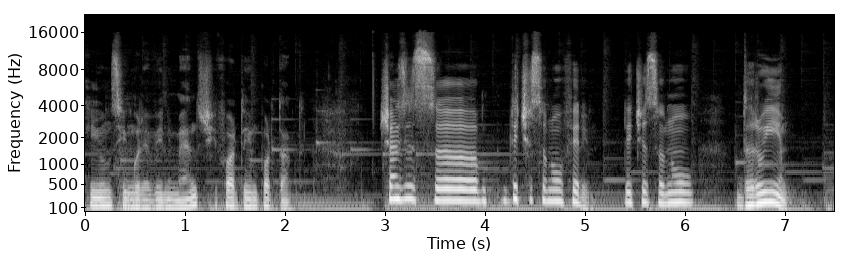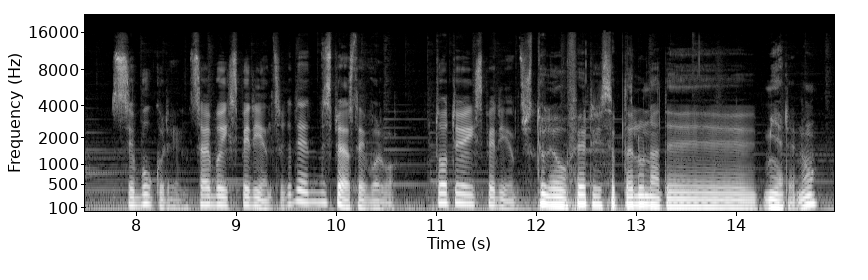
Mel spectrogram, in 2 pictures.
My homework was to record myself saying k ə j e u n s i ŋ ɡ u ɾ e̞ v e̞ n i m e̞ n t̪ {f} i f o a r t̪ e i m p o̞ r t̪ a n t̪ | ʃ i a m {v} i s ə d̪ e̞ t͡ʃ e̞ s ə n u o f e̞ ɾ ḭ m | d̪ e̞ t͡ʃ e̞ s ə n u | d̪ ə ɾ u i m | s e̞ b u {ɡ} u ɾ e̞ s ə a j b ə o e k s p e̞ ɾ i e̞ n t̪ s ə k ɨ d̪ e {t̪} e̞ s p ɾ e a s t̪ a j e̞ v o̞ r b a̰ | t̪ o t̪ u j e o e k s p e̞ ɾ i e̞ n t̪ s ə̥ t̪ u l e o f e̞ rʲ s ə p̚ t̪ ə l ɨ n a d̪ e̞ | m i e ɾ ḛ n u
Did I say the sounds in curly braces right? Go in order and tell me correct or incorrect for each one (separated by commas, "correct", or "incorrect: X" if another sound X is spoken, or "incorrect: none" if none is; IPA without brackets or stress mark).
incorrect: ʃ, incorrect: z, incorrect: k, incorrect: d̪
